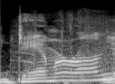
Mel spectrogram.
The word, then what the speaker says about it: Dameron: Mr. Poe, I think I'm pronouncing this correctly, Dameron? – Yeah.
